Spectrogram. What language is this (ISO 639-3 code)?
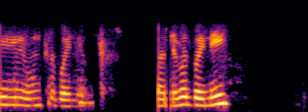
nep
